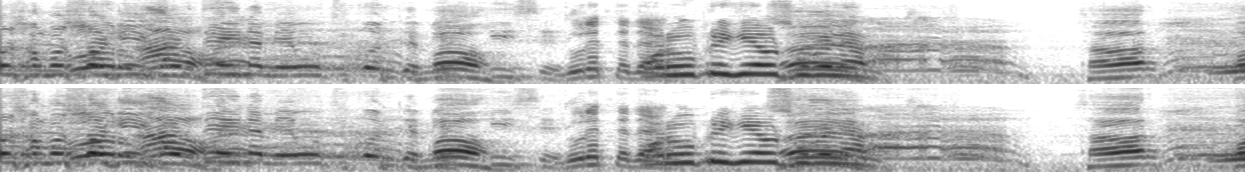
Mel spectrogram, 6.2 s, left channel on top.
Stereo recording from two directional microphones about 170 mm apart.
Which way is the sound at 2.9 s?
45° right (ahead or behind).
